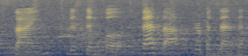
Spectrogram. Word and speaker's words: sin: Let's start with sign written as sin theta. Pronounced sign.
